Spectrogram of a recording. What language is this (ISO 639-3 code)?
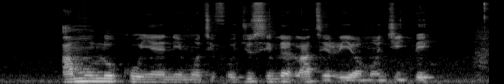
yor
